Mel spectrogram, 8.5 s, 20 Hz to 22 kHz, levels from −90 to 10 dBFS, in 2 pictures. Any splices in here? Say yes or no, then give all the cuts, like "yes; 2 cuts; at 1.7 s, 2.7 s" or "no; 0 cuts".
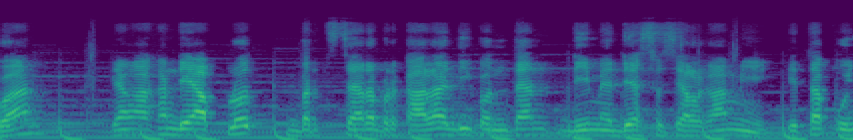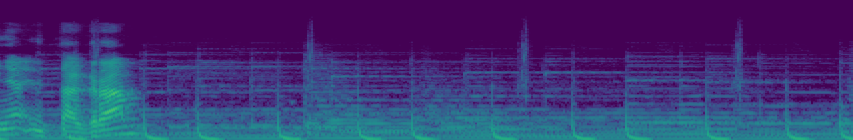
yes; 1 cut; at 5.0 s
